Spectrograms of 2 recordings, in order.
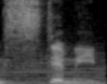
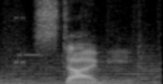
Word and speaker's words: stymied: Do I take it you were being stimied by this child? Stymied, also, is how that is pronounced.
